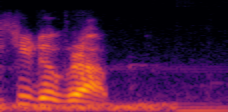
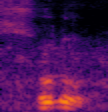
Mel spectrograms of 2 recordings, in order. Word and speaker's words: pseudograph: say it is a pseudo graph. okay, sir. Is it clear, Lubna? Yes, sir. Clear, sir. Sir, Yes, telling. maybe its pronunciation is sudo.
